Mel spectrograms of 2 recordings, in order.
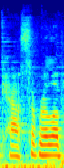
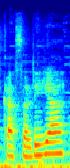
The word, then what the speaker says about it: cascarilla: That sounds like super white girl of me, but it's, Elena said that it was pronounced, or you pronounce it as it would be pronounced in Spanish, which is cascarilla powder.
